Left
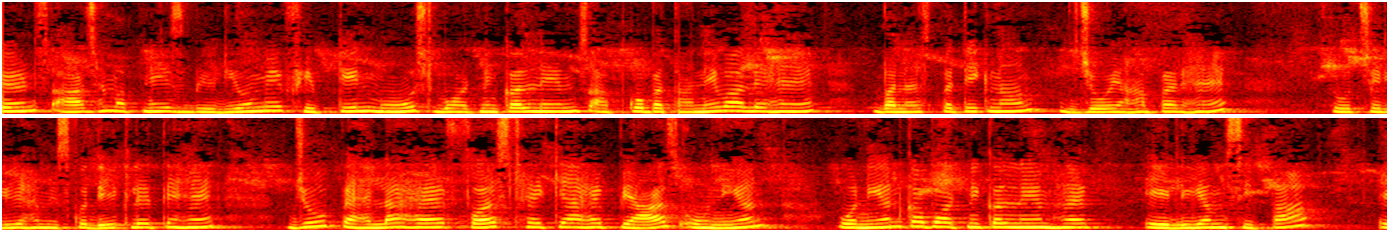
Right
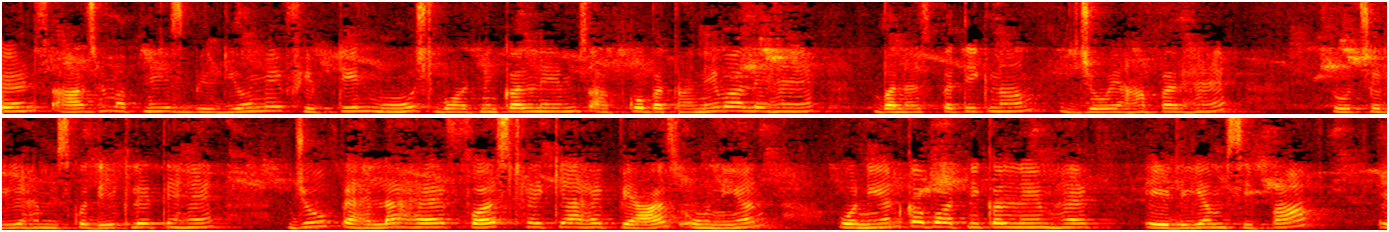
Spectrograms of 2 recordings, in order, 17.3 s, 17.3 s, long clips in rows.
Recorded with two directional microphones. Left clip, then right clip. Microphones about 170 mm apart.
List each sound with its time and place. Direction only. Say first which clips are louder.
0.0 s a woman's voice: left 7 dB; 10° left (ahead or behind)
